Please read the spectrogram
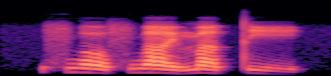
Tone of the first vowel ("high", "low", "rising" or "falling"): falling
